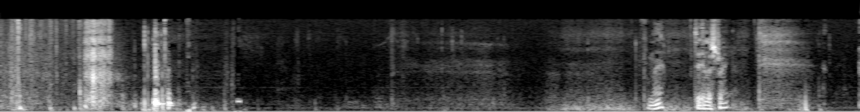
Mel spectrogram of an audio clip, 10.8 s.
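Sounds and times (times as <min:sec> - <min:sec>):
person blowing their nose: 0:01.0 - 0:01.5
speech: 0:08.7 - 0:09.3.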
